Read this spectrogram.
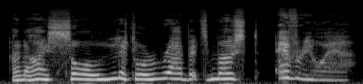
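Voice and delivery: delighted. A narrator's reading.

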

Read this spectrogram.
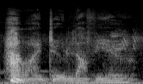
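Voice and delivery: slow, low, soft affection; tender. A narrator's reading. Christopher Robin to his bear, soft slow tenderness. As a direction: let it sink into gentle fondness.

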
